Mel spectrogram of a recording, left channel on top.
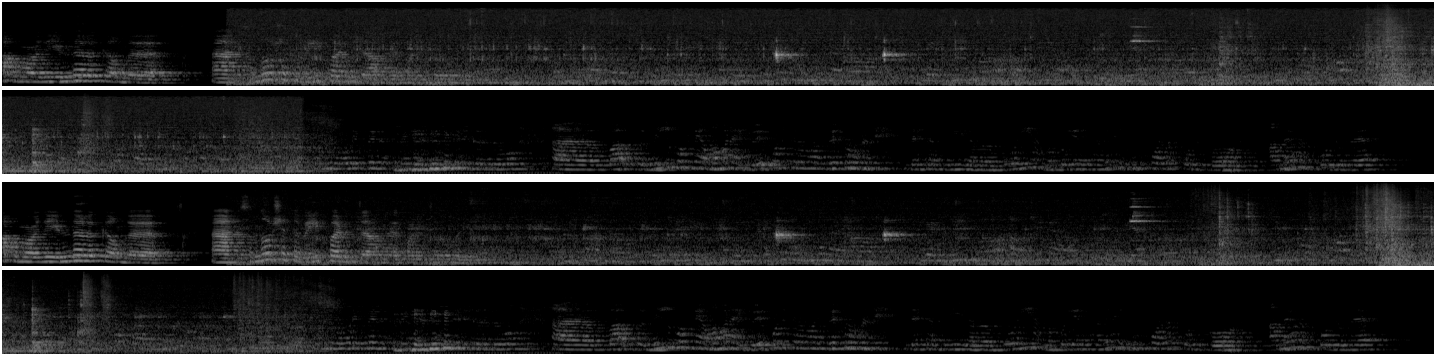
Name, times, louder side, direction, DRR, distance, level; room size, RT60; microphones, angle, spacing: voice 1, 0.0-1.6 2.1-4.9 18.4-18.8, right 2 dB, 60° right, 4 dB, 0.5 m, -41 dB
sound 1, 2.2-17.4, left 5 dB, 90° left, 0.4 m, -44 dB
voice 2, 5.5-28.0, equal, 5° right, -3 dB, 0.8 m, -52 dB
Bird, 10.7-16.2 16.5-17.8 18.2-19.9, right 2 dB, 90° right, 0.9 m, -43 dB
4.4 x 2.2 x 3.3 m, 0.98 s
head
